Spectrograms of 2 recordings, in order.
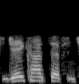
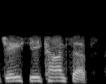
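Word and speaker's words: JConcepts: People who pronounce J Concepts, JC Concepts. People who still drink Bud Light.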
